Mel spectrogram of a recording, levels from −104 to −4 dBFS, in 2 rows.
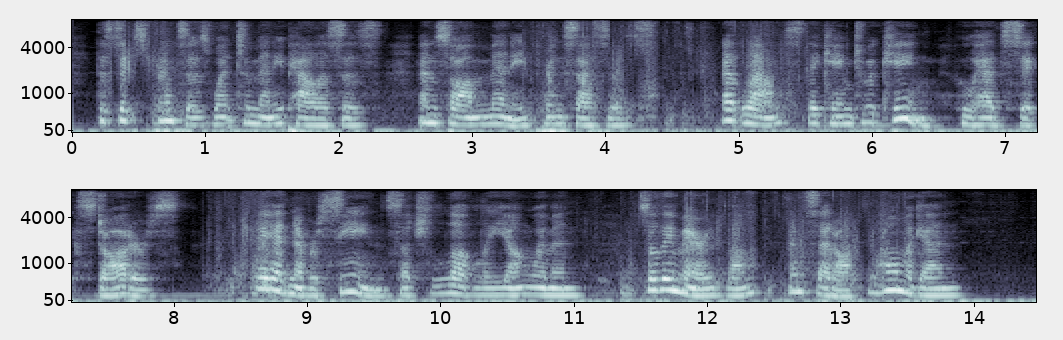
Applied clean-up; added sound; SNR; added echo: neural separator model SepFormer DNS4.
